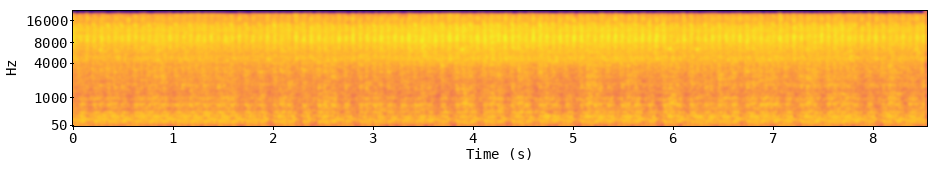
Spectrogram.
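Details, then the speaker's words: 1993 Harley FXR Evolution 89ci stroker, new build first start-up, air cleaner off: loud, loping potato-beat idle with no knocks or misses, accelerator pump turned down a couple turns; healthy normal idle. "I turn the acceler pump down a couple turns so I cuts a lot of that out sounds good we got to readjust it once you put the air cleaner on"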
